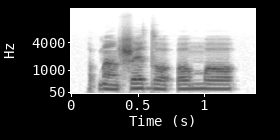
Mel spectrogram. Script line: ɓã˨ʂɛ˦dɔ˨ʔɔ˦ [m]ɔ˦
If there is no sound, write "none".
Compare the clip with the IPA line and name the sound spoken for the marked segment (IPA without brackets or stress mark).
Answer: m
